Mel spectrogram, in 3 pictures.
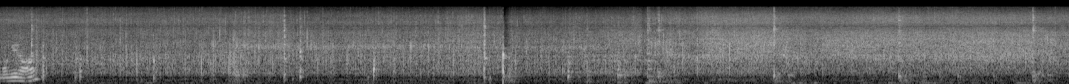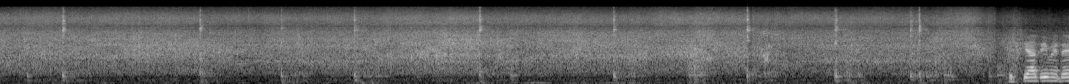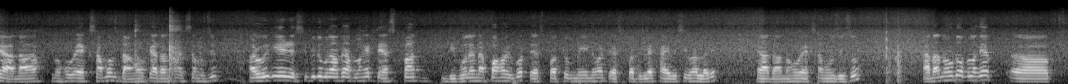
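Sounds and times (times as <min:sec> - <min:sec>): chicken sizzling in hot oil: 0:00.0 - 0:26.3, 0:26.9 - 0:32.0
spatula scraping metal pan: 0:02.3 - 0:03.1, 0:04.8 - 0:21.0.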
